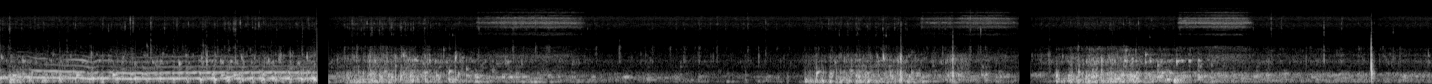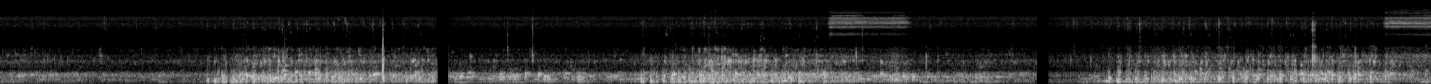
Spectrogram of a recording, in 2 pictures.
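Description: Scuba diver breathing through a regulator, heard underwater: a short high hiss on each inhale and a gurgling rush of exhaled bubbles lasting a few seconds, repeating every several seconds, with a wavering tone in the first few seconds. The sound cuts off abruptly a few times.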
